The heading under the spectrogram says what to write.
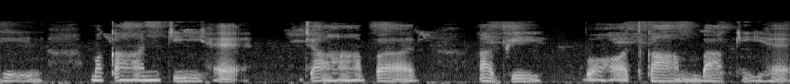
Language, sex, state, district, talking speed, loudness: Hindi, female, Rajasthan, Bikaner, 85 wpm, -20 LUFS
